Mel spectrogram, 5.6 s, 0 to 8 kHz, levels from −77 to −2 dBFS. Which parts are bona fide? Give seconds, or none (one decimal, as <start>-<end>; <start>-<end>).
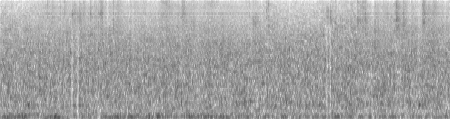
0.0-0.4; 3.3-4.5

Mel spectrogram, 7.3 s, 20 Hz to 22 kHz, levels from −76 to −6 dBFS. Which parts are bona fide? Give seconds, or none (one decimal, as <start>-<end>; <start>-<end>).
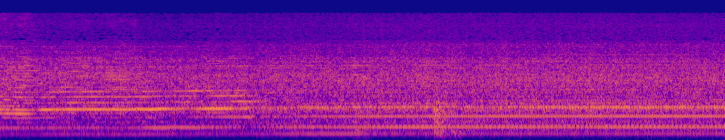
0.0-1.0; 3.2-7.3

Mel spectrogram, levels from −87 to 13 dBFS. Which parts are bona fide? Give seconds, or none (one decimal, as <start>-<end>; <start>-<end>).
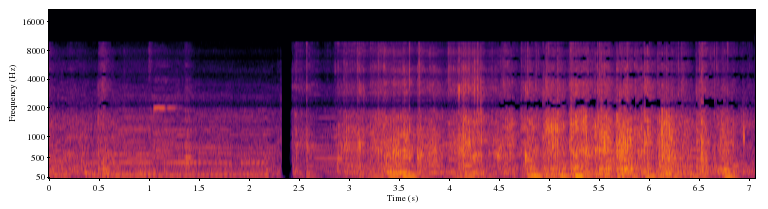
0.0-0.7; 4.5-7.1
